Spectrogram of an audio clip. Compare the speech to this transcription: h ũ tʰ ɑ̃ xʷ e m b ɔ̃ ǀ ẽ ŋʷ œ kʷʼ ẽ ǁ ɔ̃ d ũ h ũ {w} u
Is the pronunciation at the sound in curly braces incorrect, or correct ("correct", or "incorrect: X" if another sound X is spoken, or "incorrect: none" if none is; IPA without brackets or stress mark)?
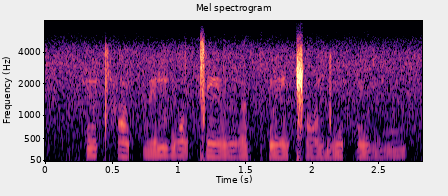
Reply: correct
